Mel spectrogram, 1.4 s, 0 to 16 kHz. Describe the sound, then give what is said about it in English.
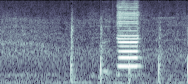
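Road traffic along Route 6 during morning congestion: vehicle rumble with a few soft thumps and one short, bright car-horn toot near the middle, fairly loud and without voices. “How are you finding the traffic today? What? Sorry, pardon me. Has the traffic been congested along Route 6?”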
